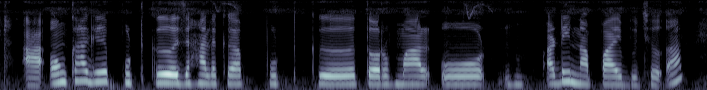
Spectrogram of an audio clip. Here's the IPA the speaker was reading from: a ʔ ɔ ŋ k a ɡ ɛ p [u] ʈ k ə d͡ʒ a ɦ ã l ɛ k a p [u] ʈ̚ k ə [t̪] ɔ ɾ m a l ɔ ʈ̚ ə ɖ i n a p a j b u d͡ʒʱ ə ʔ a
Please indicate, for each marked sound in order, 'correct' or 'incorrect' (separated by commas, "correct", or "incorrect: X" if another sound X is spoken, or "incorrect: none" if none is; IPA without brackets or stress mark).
correct, correct, correct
